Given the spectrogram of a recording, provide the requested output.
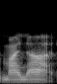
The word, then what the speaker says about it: Minot: So forgive me if I mispronounce this college name, but is it Minot College? Why not? Why not? Why not? Gotcha. Minot.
